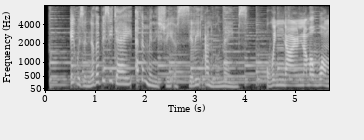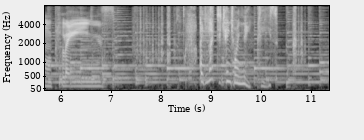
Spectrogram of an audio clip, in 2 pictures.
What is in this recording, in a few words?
Audiobook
